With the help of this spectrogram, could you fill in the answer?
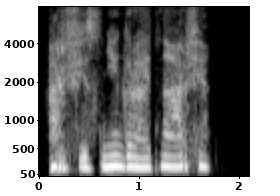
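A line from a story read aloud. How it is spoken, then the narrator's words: Agitated whisper. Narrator (Russian): шептала тетушка, причем говорила она это очень взволнованно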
